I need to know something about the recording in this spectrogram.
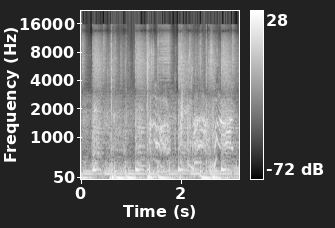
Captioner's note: yells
